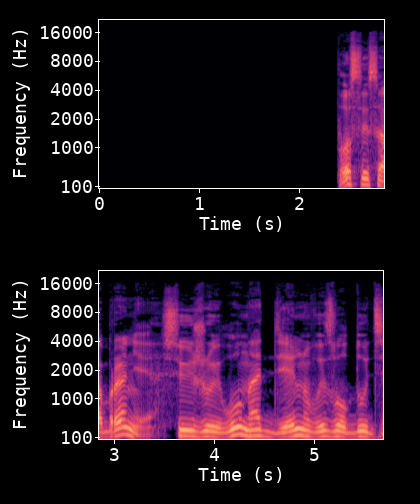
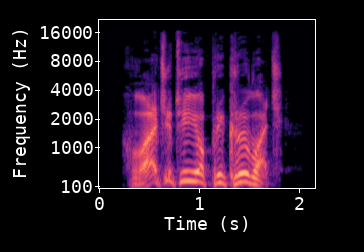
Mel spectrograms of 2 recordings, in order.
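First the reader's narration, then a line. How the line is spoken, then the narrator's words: Harsh bark. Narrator (Russian): рявкнул Сюй Жуйлун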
